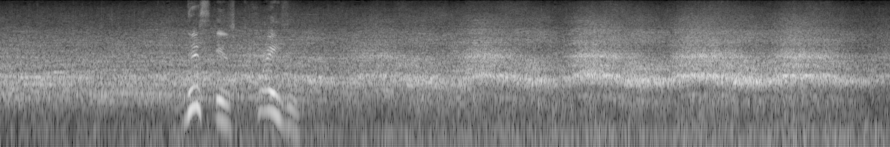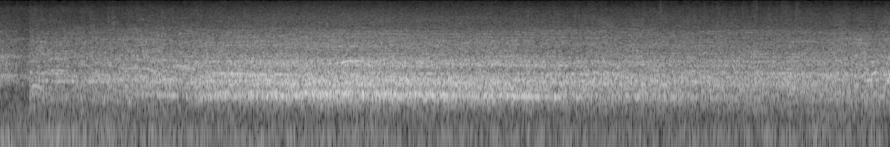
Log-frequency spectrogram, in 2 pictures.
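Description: A large crowd roars and chants in an echoing arena.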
